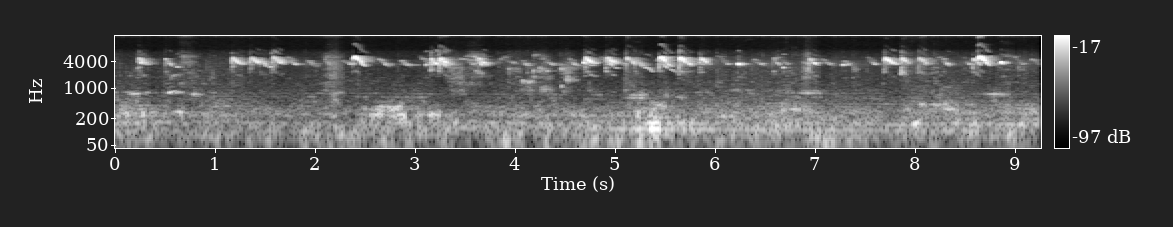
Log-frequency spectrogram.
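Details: High twittering from a bathing colony of Hume's white-eyes: many short chirps run together in overlapping strings from numerous birds, with faint low rumbling behind.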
